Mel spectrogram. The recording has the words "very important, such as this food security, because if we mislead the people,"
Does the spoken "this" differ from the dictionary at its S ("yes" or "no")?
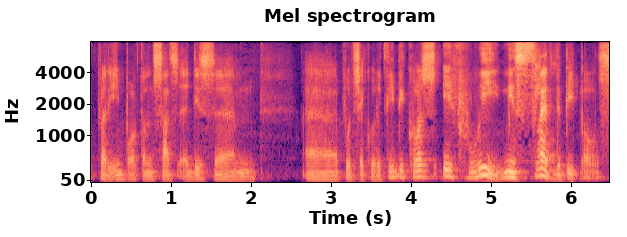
yes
